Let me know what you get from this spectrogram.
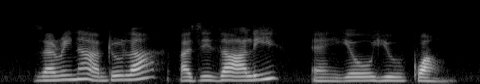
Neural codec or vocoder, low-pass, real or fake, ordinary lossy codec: codec, 16 kHz, 1 kbps, X-Codec, HuBERT features, trained on LibriSpeech; 7.2 kHz; fake; Opus, 16 kbps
